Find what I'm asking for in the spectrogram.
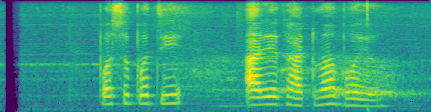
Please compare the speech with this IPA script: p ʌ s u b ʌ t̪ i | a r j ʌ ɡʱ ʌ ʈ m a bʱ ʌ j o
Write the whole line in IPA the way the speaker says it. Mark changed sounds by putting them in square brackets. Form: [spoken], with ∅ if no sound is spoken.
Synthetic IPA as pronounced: p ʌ s u [p] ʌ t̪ i | a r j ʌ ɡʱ [a] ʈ m a bʱ ʌ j o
